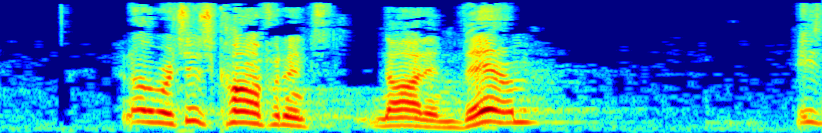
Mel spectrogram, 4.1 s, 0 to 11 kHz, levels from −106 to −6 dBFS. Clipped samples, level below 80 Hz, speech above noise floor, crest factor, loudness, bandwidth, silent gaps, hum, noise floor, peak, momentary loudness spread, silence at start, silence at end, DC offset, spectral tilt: under 0.1%; -66 dBFS; 42 dB; 20 dB; -18 LUFS; 10.5 kHz; none; none; -60 dBFS; 0 dBFS; 17 LU; 0.6 s; 0 s; under 0.1%; -4 dB/octave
